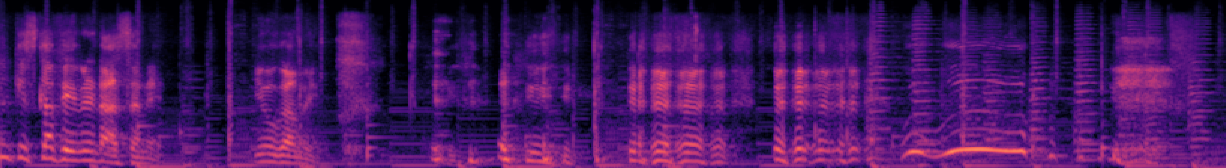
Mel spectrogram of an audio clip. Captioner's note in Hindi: हंसते हुए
